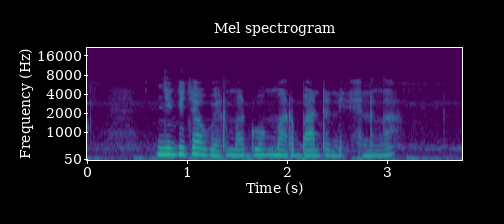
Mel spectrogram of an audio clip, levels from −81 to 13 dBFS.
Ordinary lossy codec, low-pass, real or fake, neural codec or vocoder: none; 9.9 kHz; real; none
